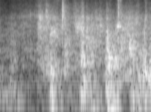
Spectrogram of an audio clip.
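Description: A scuffle: shuffling footsteps and knocks as one man grabs and shoves another, with a dull thump near the end.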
